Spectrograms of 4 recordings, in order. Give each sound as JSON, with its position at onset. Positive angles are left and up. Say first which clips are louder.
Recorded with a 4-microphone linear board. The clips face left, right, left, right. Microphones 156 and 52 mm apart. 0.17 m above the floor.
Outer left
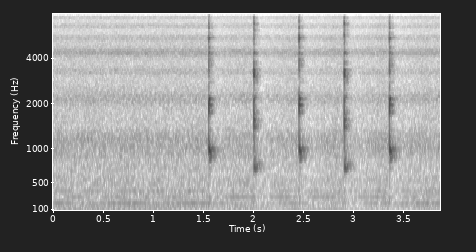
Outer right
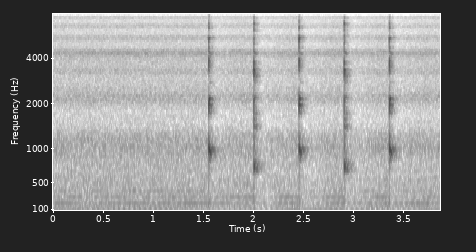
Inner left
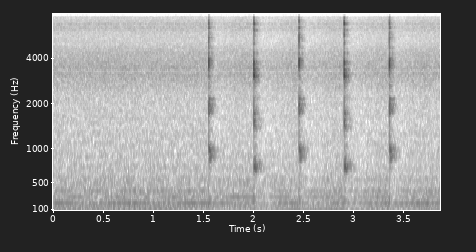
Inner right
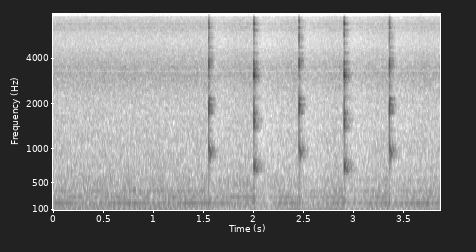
{"t": 1.6, "sound": "ticking", "louder": "outer right 1 dB, inner right 2 dB", "side_deg": -30, "distance_m": 0.6}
